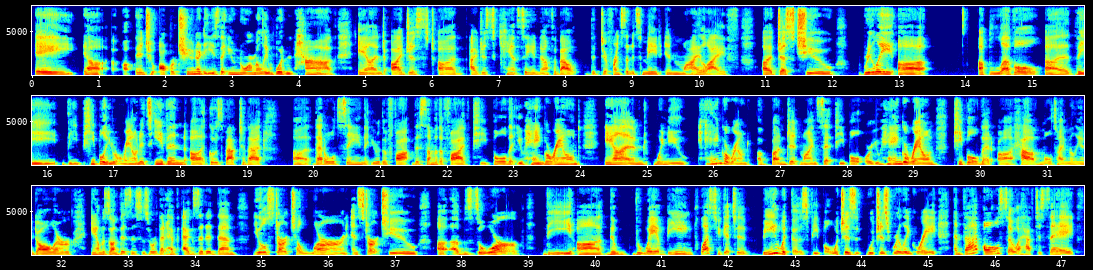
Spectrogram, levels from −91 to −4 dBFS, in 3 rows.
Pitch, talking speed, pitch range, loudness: 160 Hz, 160 wpm, 150-175 Hz, -21 LUFS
